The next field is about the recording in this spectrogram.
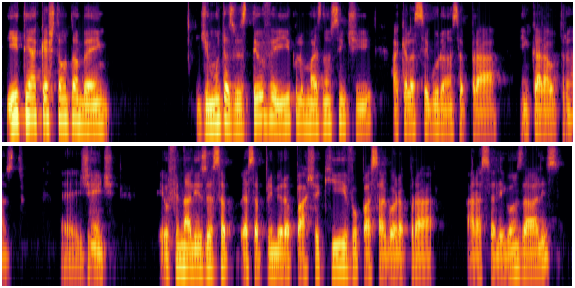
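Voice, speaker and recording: A man at an average pitch walks through driving-instruction advice in a plain, explanatory way. He often fills his pauses with "é" and "né" while hosting the webinar. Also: steady tone, a little mellow. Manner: explanatory, with fillers like "é" and "né". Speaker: traffic-safety webinar host. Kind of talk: instructional talk.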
